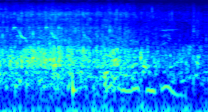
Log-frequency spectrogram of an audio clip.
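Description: Rushing stream water with a steady gurgling wash, while a voice talks over it near the microphone.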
